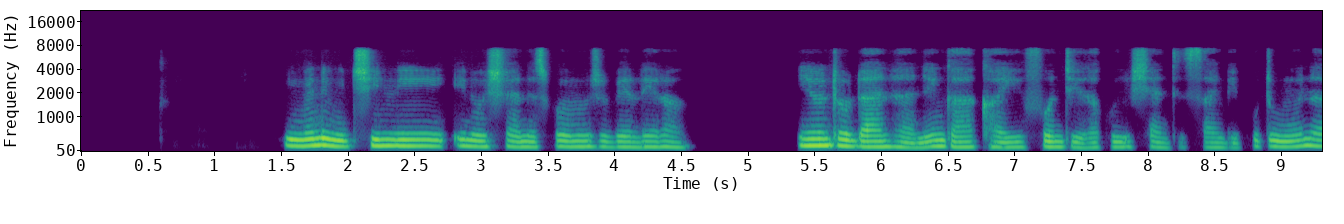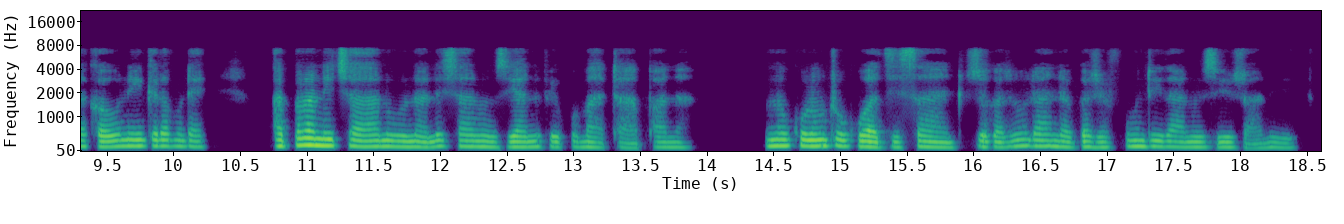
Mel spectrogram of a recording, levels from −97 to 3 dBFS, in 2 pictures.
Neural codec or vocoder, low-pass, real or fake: codec, 24 kHz, 0.5 kbps, DualCodec; 7.2 kHz; fake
